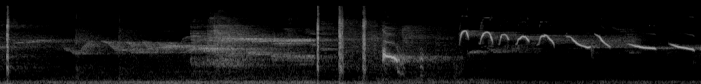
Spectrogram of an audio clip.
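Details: White-rumped shama in the wild, forest setting: long drawn whistles, then a rapid series of about eight high arching whistled notes that descend slightly in pitch toward the end.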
